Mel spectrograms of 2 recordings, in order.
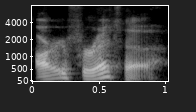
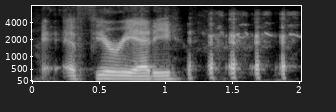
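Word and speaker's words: Arifureta: My number 2 is Ari Ferretta. So Is that how you're saying that? Yes. Okay. Yep. You want to pronounce it for me? I was saying it all wrong. I was like Furietti.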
